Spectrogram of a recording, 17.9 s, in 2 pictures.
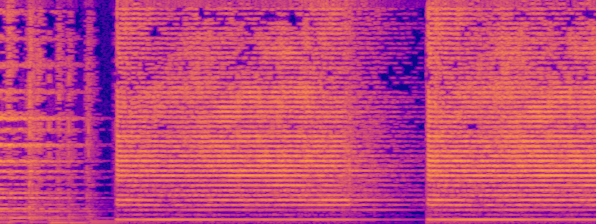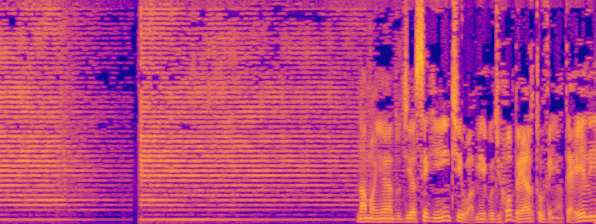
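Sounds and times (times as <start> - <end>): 
ship's whistle signalling arrival: 1.8 - 14.7
speech: 14.4 - 17.8.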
